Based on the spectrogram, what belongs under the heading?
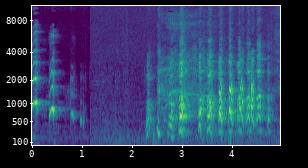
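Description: A pet's short, high calls, four of them each falling in pitch, in the first second. After a pause comes a longer run of rapid, choppy, voice-like sounds, louder than the calls.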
